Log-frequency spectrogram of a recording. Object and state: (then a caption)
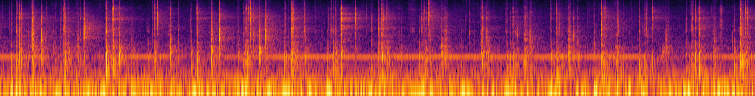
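Bar of soap scratched with fingernails. Long nails scrape a solid blue bar of soap resting on a black plastic sheet, with one hand steadying the bar. The sound is a quick, continuous run of crisp, crinkly scratches with sharp bright ticks, over a faint steady low hum and a thin constant tone.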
